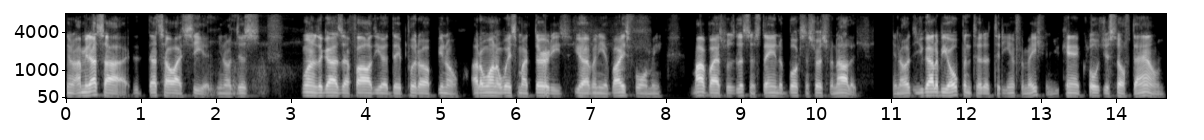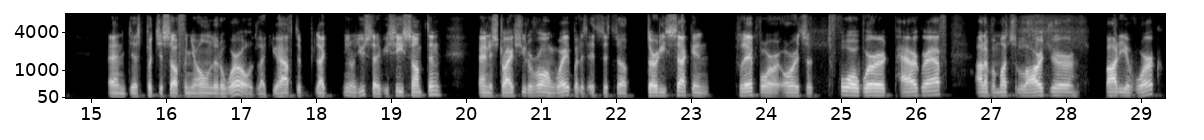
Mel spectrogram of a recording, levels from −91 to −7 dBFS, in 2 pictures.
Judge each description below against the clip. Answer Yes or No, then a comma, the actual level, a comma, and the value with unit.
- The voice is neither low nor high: No, low, 105 Hz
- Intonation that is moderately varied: Yes, average, 3.1 semitones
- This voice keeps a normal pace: No, fast, 250 wpm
